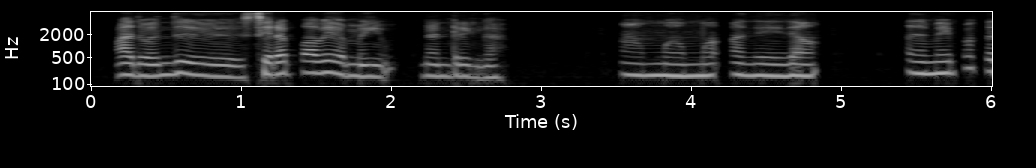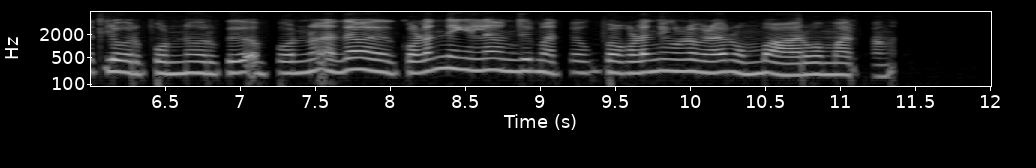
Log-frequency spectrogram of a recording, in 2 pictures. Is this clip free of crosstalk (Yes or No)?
Yes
